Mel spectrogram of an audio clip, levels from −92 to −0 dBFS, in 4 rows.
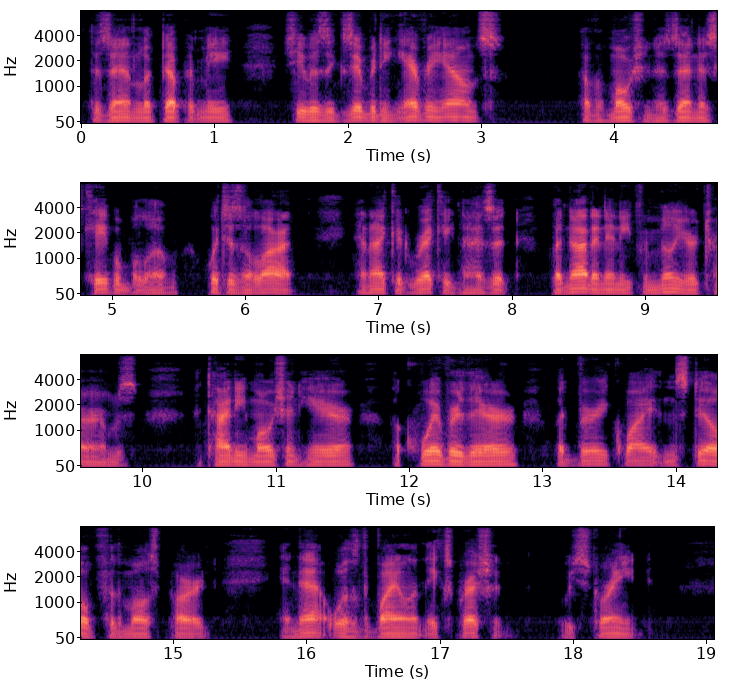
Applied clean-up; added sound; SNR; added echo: none; none; none; none.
